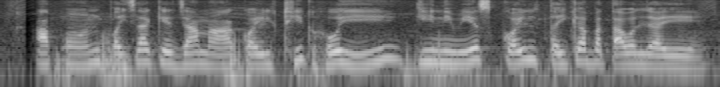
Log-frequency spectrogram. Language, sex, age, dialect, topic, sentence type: Bhojpuri, male, 18-24, Northern, banking, question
